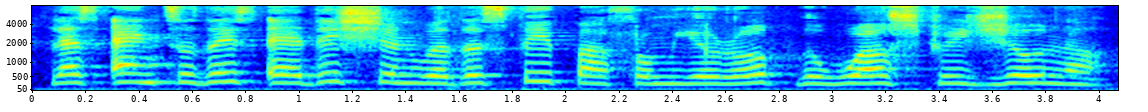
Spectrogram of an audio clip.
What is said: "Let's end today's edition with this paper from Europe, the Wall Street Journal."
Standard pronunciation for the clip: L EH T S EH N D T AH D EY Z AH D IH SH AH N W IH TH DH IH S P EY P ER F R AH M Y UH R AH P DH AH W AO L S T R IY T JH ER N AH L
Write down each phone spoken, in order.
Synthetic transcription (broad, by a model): L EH T S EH N T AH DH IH S AH D IH SH AH N W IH DH IH S P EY P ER F R AH M Y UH R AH P DH AH W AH L S T R IY T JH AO N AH L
